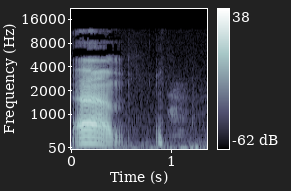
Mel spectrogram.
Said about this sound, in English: Is that a dog? Yeah, literally, it's that dog, the golden retriever, who lives on the balcony across the street. Like, it almost sounds robotic. No, he's across.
